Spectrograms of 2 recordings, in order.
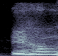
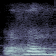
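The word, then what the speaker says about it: अहम्: हाँ, तो ए नहीं इसको बोलेंगे, आ बोलेंगे। ठीक है, ये गलत प्रोनाउंसिएशन है। एहम नहीं है, अहम है, आ है।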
